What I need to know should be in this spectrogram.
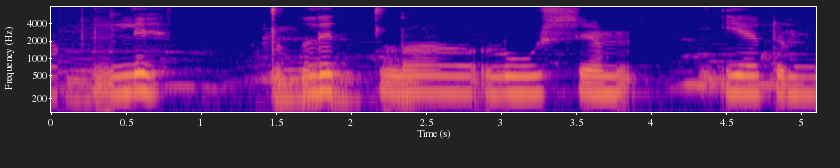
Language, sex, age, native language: Icelandic, female, 8, Icelandic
